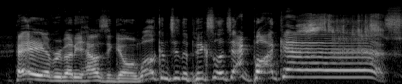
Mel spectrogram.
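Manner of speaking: high-pitched, cheesy, bad radio DJ voice. Opening the podcast episode and greeting listeners in a bad radio dj voice. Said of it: "I love the bad radio DJ".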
